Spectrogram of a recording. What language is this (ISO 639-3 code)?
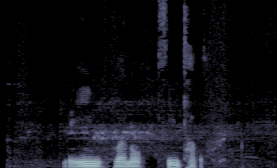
jpn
